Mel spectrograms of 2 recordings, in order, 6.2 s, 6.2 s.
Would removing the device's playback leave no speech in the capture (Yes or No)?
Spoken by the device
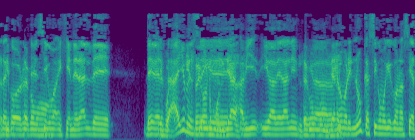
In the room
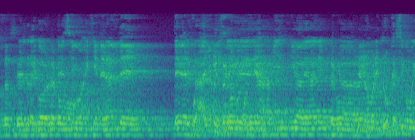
Yes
